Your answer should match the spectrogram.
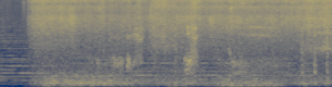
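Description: Heavy pouring rain hisses steadily outside a pub, with deep thunder rumbling beneath it in a dense, continuous roar that swells slightly and never lets up.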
